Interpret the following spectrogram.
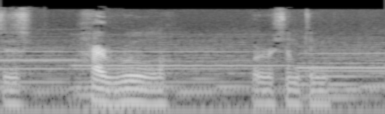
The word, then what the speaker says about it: Hyrule: lots of controversy too hyrule i've heard it so many times pronounced as hyrule or something i really do not believe that the the accent goes on rule and not just because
